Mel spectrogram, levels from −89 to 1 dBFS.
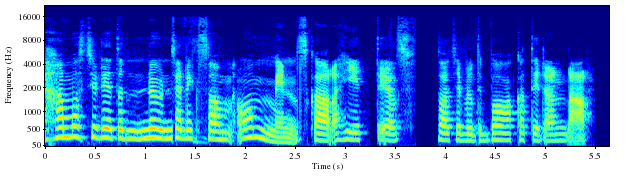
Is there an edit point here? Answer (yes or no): yes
